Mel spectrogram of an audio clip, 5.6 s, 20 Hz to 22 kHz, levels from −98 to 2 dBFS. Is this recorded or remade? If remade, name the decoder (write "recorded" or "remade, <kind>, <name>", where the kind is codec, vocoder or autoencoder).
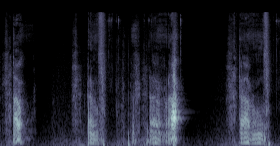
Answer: recorded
